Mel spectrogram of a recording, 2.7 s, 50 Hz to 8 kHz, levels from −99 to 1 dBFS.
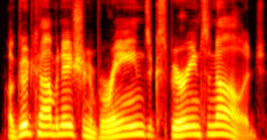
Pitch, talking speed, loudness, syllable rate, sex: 150 Hz, 180 wpm, -18 LUFS, 6.3 syllables/s, male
